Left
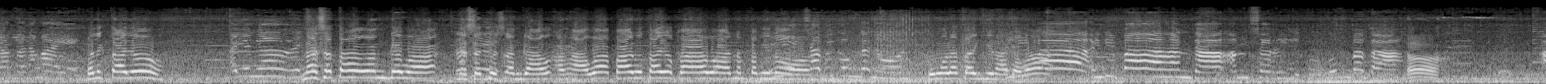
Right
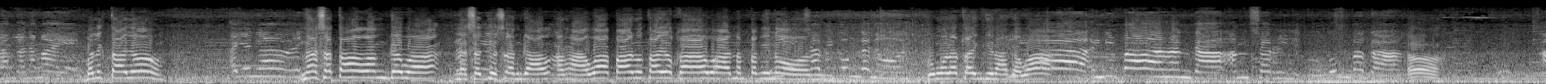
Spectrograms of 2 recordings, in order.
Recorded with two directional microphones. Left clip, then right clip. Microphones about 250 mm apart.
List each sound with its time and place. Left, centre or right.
0.8 s speech: right
3.1 s speech: right
8.1 s speech: centre
9.4 s speech: right
10.5 s speech: centre
13.6 s speech: centre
